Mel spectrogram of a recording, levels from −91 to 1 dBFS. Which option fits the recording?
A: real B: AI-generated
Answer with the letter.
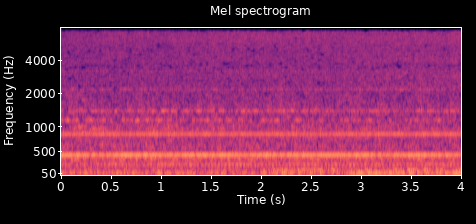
A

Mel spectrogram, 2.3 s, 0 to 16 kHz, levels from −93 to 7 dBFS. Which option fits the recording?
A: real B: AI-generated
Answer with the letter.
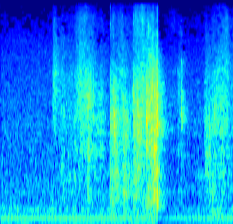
A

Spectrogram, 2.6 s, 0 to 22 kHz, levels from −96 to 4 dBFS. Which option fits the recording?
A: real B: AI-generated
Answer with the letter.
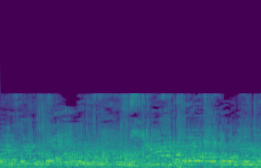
B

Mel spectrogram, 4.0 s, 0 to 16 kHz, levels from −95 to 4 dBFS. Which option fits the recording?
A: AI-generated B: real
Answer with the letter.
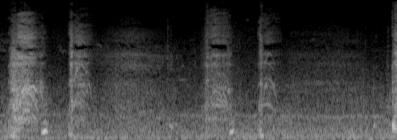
B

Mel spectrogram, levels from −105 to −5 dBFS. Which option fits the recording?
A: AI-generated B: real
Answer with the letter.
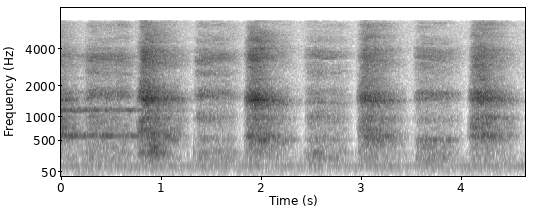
B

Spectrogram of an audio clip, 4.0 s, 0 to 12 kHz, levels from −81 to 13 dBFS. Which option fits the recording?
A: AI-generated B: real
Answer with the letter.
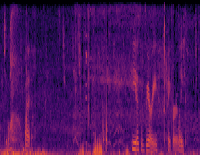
B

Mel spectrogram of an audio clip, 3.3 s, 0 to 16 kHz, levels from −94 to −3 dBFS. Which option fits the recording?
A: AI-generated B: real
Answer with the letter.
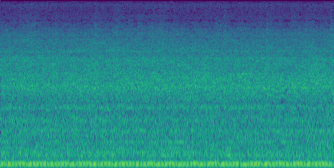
B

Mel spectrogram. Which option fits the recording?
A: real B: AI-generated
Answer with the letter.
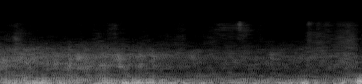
B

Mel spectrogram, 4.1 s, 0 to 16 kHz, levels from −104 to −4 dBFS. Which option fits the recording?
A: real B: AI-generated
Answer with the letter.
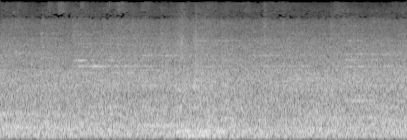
B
